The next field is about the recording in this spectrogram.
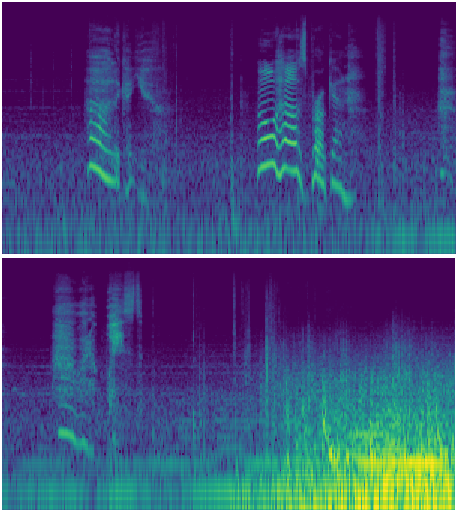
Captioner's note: gasps and sighs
